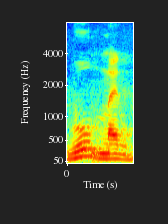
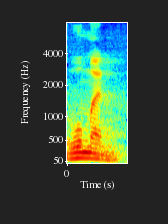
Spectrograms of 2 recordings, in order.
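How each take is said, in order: Both takes have the same delivery.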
